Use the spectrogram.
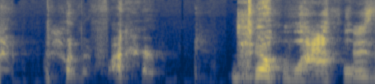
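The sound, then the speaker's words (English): A man coughs a few times in short, rough bursts, then breaks into a louder stretch of hacking mixed with strained vocal sounds, fairly loud; the coughing is put down to the fireball. “I was wondering why he was coughing so much.”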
